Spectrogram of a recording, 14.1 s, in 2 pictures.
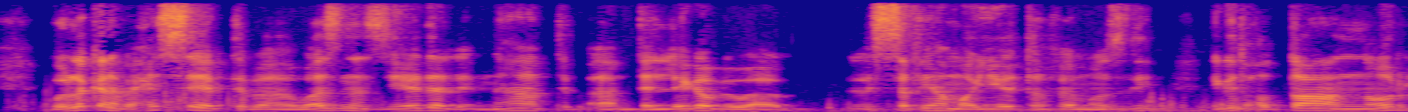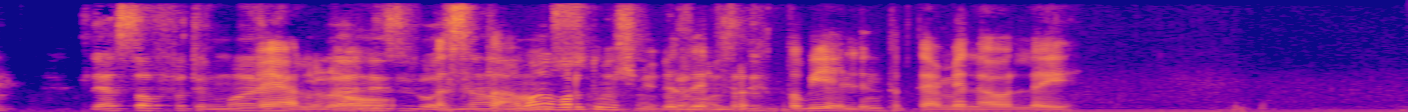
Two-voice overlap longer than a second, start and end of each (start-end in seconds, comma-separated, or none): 8.3-10.9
